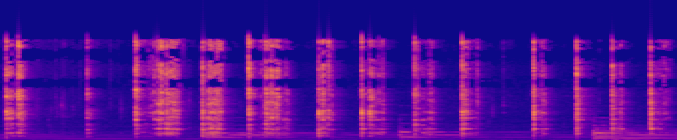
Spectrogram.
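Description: A spoon knocking and scraping against a stainless steel mixing bowl as chopped vegetables are tipped onto ground pork, in about a dozen short clicks and scrapes.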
